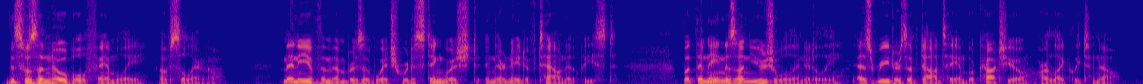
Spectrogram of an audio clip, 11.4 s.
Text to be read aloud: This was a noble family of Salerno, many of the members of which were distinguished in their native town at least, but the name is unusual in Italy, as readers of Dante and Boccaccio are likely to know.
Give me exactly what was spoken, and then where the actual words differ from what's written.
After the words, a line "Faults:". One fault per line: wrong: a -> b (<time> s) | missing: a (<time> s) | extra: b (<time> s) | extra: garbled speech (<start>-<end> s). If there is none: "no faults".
This was a noble family of Salerno, many of the members of which were distinguished in their native town at least, but the name is unusual in Italy, as readers of Dante and Boccaccio are likely to know.
Faults:
no faults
